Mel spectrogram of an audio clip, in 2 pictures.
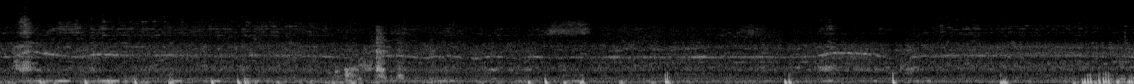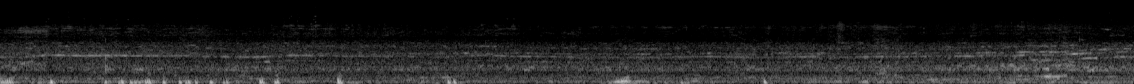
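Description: Ural-4320 six-wheel army truck's diesel engine running as the truck is driven off its parking spot. A steady high tone runs throughout, with irregular low thumps.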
